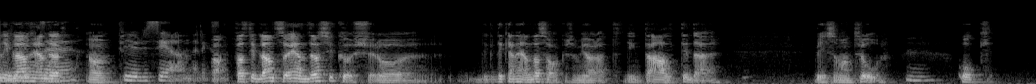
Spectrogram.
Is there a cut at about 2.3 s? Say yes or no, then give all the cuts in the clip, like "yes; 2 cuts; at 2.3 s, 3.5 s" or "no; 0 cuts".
yes; 1 cut; at 2.3 s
